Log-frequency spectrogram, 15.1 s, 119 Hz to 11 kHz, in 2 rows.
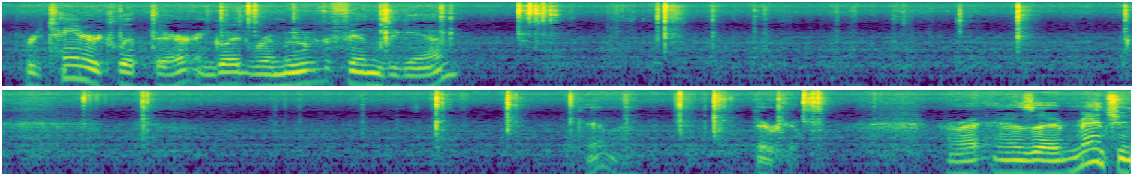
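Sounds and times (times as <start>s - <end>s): plastic parts clicking: 0.7s - 6.9s, 7.5s - 8.6s, 9.3s - 13.1s.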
